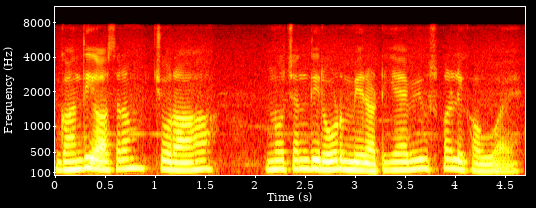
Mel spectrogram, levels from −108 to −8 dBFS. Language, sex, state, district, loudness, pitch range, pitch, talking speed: Hindi, male, Uttar Pradesh, Shamli, -16 LUFS, 150-175 Hz, 165 Hz, 165 wpm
